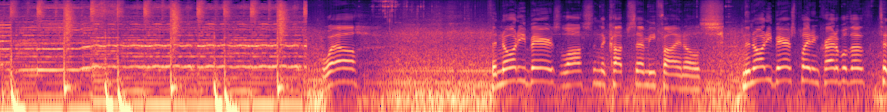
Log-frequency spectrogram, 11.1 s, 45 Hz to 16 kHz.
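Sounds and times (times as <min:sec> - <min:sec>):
road traffic rumble: 0:00.4 - 0:11.0.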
